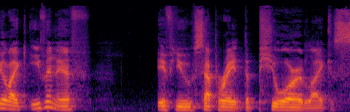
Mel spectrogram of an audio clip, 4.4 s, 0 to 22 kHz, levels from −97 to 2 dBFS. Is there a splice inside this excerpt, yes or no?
no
